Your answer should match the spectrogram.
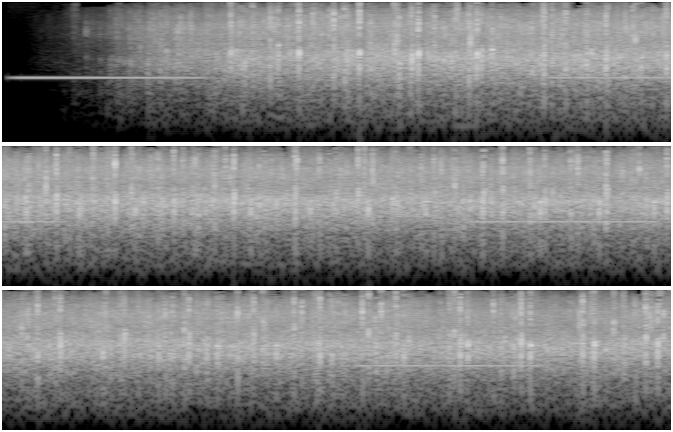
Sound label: Applause Large Hall sound COLLECTION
